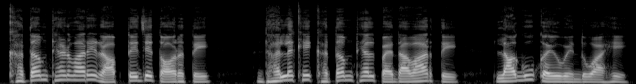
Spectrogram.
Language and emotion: Sindhi, neutral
